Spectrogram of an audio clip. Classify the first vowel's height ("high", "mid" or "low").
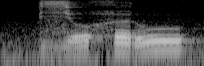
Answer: mid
